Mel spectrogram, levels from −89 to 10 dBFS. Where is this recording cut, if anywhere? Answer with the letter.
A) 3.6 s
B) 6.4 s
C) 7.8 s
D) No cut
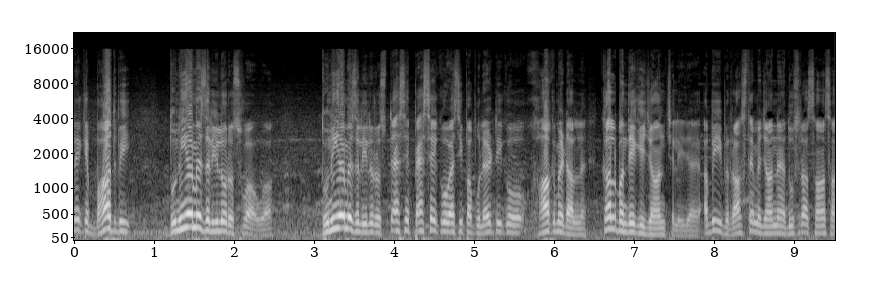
B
